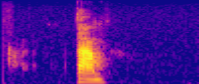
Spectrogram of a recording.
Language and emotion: Russian, neutral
